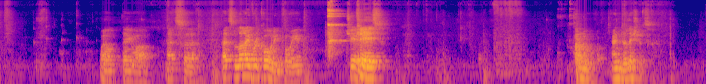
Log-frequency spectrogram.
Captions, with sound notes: Well, there you are. That's live recording for you. (glasses clinking) Cheers. - Cheers. - Mm, and delicious.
